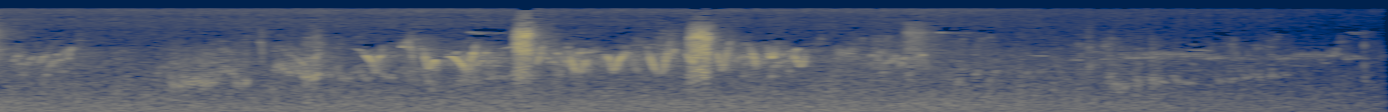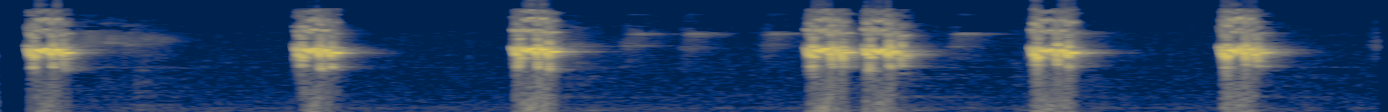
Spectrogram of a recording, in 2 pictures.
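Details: Parakeet calling: a soft, quiet high warble for the first six seconds, then silence broken by seven loud, sharp, clipped chirps arriving every one to one and a half seconds.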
